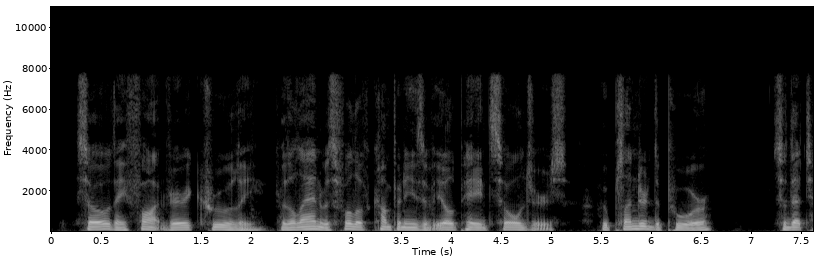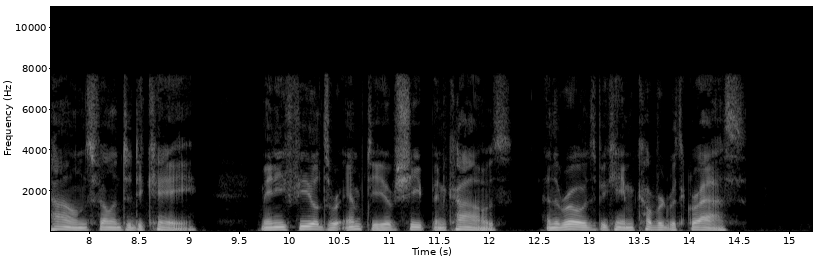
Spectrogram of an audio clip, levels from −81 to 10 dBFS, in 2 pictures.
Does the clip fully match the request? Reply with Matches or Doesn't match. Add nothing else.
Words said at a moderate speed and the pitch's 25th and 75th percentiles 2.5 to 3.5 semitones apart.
Matches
